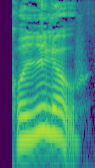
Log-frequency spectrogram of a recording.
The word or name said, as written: grydelåg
